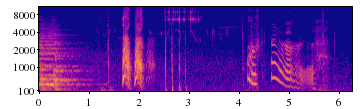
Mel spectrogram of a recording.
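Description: Background music fading out, then a cartoon dog's voice: two short yips about two seconds in, and two downward-sliding whines a couple of seconds later.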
